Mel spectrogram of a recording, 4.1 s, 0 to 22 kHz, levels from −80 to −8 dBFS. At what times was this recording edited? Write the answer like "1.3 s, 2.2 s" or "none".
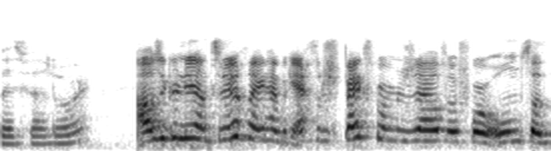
1.0 s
